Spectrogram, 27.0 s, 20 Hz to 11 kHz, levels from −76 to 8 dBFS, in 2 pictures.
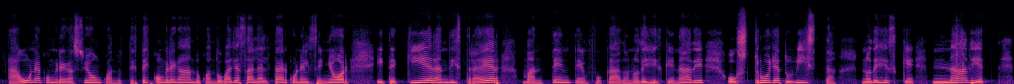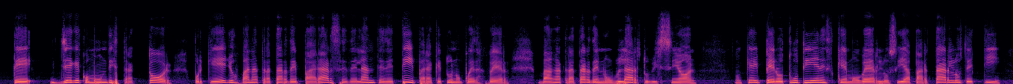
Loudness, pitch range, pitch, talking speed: -19 LUFS, 180-215 Hz, 200 Hz, 155 wpm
